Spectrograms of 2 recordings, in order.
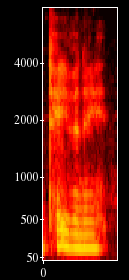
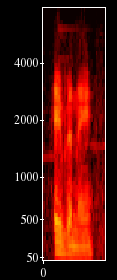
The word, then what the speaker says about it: Taevanae: I turn and I look for, correct me if I mispronounce it, Taevanae? Is that correct? Keep the A pronunciation, Taevanae. Taevanae, okay.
